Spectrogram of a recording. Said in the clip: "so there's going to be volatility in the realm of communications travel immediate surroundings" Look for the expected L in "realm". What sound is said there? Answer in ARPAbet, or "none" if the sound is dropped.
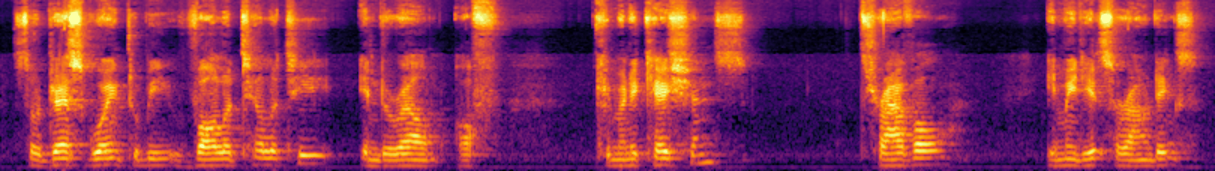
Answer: L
